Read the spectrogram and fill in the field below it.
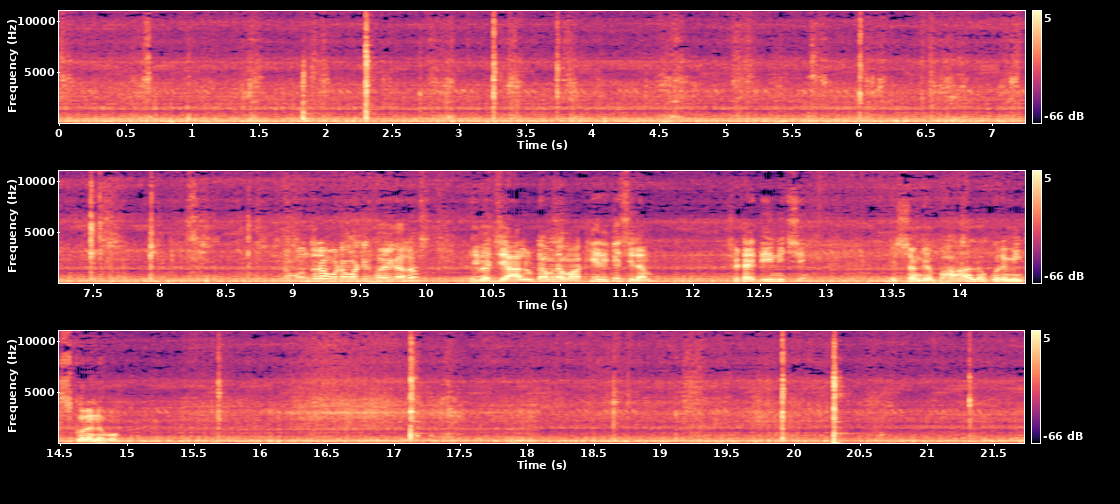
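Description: Food sizzles and fries in a hot pan.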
